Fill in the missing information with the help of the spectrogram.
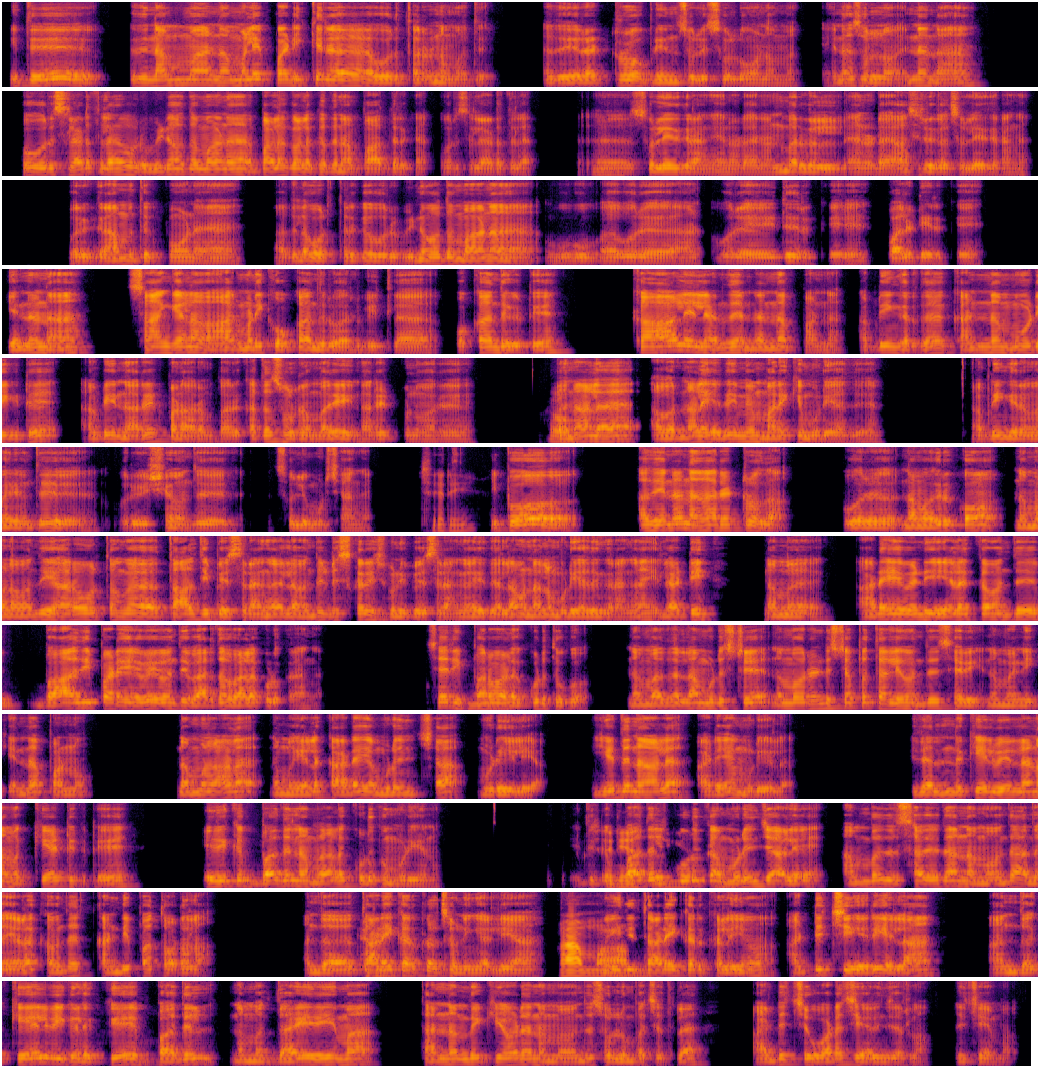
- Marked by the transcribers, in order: other background noise; in English: "நரேட்"; in English: "நரேட்"; in English: "டிஸ்கரேஜ்"; "இத" said as "இதல்"
- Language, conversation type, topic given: Tamil, podcast, சிறு மகிழ்ச்சிகளையும் பெரிய இலக்குகளையும் ஒப்பிடும்போது, நீங்கள் எதைத் தேர்வு செய்கிறீர்கள்?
